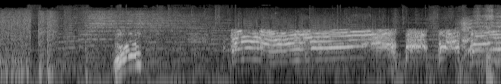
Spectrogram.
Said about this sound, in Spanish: Pero que haga el grito y buenísimo.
